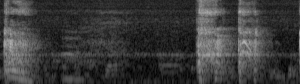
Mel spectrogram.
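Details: Nursing student teaching effective cough technique to a male adult patient admitted via emergency with shortness of breath and productive cough with phlegm hard to expel: three forceful cough bursts separated by quieter breathing to bring up phlegm.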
